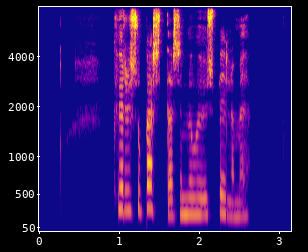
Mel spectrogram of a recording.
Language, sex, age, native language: Icelandic, female, 40-49, Icelandic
